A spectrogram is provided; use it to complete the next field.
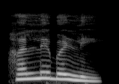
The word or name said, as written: ಹುಲಿಬಲೆ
